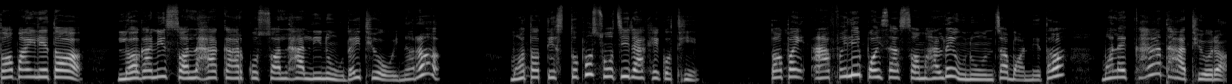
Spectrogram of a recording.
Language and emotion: Nepali, surprised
